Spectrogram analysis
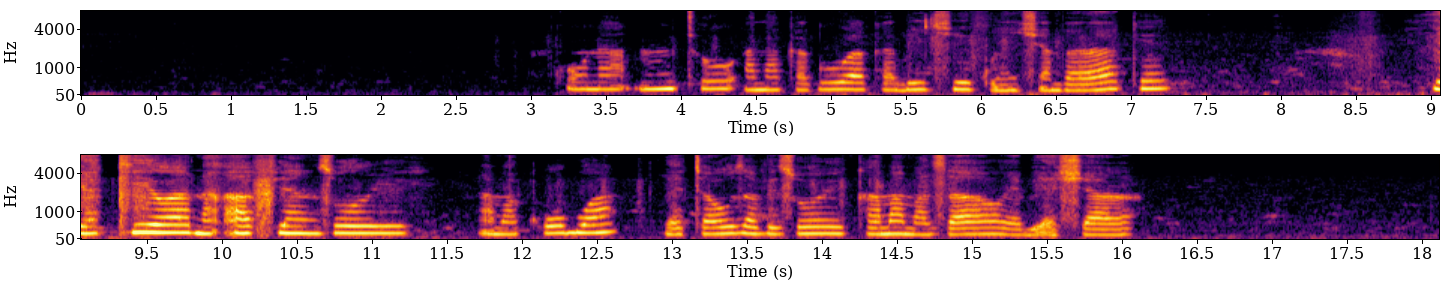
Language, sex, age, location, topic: Swahili, female, 18-24, Dar es Salaam, agriculture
